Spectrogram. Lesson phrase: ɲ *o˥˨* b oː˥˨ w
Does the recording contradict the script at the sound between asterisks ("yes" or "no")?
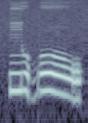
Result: yes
